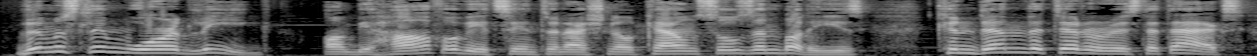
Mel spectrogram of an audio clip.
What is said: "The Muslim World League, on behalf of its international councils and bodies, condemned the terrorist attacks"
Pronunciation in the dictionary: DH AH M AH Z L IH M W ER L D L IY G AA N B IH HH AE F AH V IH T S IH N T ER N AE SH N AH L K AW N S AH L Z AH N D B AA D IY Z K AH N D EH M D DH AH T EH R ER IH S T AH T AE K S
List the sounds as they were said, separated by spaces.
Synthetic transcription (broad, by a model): DH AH M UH S L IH M W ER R D L IY G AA N B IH HH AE F AH V IH T S IH N T ER N AE SH N AH L K AW N S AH L Z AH N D B AA D IY Z K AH N D EH M DH AH T EH R ER IH S T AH T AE K S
